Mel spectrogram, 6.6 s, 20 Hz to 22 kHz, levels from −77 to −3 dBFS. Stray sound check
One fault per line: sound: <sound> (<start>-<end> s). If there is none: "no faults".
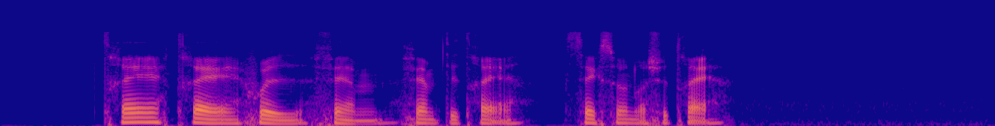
no faults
